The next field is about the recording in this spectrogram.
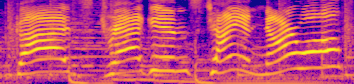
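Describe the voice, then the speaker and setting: A woman voicing a tiny, childlike, cheeky and eager fairy companion in a video game, with a squeaky, chirpy delivery. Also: animated, extremely slow, over music, exaggerated voice. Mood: boastful, cheery. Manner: squeaky, speaks of herself in third person.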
